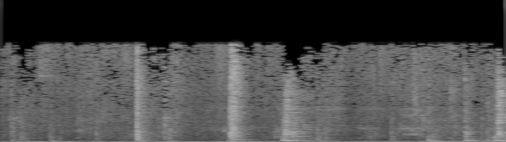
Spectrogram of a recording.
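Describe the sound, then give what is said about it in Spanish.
In the escape hatch chamber of the Kursk submarine, a hammer strikes the hull wall several times at uneven intervals, each sharp metallic knock cutting through a steady low rumble. No one speaks. “Golpea la pared con el martillo.”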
